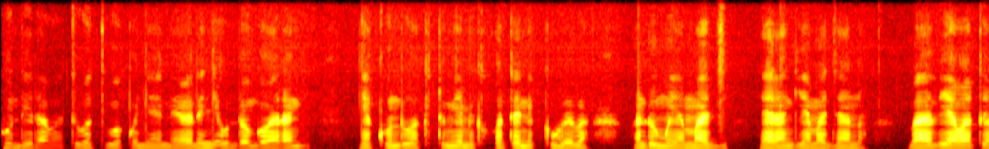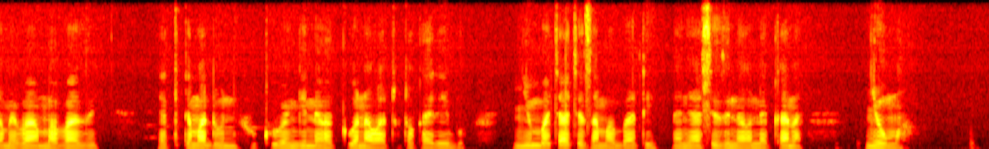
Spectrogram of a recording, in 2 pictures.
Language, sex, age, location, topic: Swahili, male, 25-35, Kisii, health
